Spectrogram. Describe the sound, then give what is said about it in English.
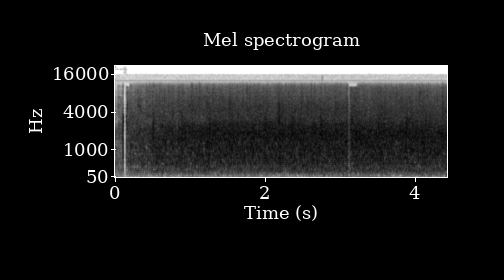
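A single sharp clap opens, then a large crowd's applause swells in almost immediately and holds steady and dense, a continuous wash of clapping with no voices standing out. “It's like there's one person leading the clapping.”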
